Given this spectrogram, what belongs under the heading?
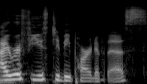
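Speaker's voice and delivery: usual speaking voice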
